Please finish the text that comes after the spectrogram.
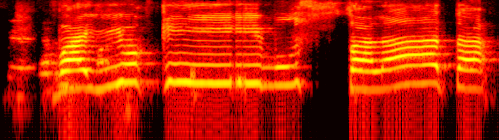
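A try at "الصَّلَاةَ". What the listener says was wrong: سلا نہیں، صوت کو موٹا پڑھیں، صلاتا، لام کو موٹا نہ کریں، صلاتا،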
